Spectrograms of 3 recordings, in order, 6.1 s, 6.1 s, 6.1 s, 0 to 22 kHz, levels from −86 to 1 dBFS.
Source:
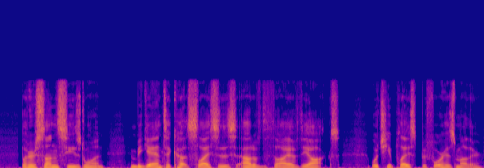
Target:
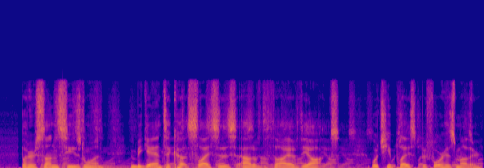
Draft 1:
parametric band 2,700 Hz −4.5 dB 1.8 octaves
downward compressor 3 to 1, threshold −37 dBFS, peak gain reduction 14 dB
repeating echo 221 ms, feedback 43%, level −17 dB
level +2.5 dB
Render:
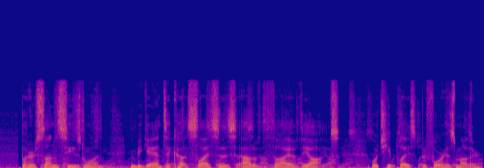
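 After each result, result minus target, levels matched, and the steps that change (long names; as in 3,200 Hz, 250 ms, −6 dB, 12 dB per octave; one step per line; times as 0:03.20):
downward compressor: peak gain reduction +7.5 dB; 2,000 Hz band −2.5 dB
change: downward compressor 3 to 1, threshold −25.5 dBFS, peak gain reduction 6.5 dB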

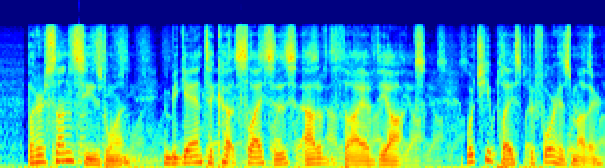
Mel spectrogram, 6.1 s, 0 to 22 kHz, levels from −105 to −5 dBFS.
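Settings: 2,000 Hz band −2.5 dB
remove: parametric band 2,700 Hz −4.5 dB 1.8 octaves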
